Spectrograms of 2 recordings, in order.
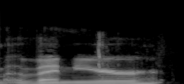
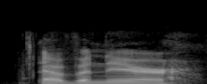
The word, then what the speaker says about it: Evanier: the final issue, at least, the Scooby-Doo number 9 for Marvel is written by Mark, how do you say his last name? Avenir? – Evanier.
